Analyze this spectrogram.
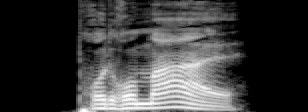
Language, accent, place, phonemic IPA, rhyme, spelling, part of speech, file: German, Germany, Berlin, /ˌprodʁoˈmaːl/, -aːl, prodromal, adjective, De-prodromal.ogg
- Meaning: prodromal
